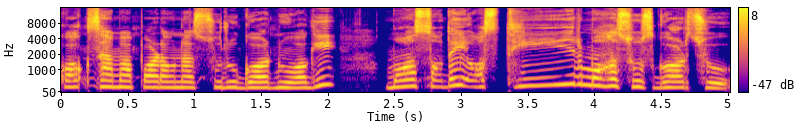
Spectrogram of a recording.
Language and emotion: Nepali, fearful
